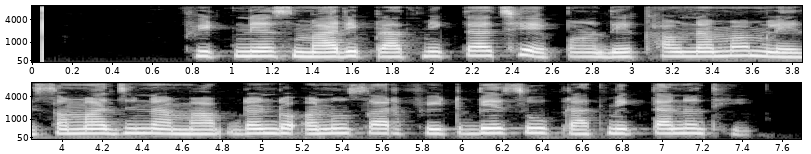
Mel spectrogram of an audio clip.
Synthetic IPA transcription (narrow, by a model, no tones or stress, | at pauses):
fʰiʈnesmaɾipɾat̪ʰmik̚t̪at͡ʃʰepəɳd̪ekʰaʋnamamlesəmad͡ʒnamap̚ɖəɳɖoʔənusaɾfiʈbesũpɾat̪ʰmik̚t̪anət̪ʰi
